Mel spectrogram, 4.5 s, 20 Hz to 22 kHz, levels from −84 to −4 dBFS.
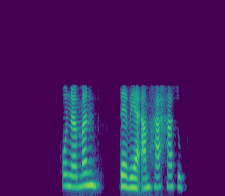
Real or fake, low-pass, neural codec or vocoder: fake; 3.6 kHz; codec, 16 kHz, 0.5 kbps, X-Codec, WavLM features, trained on Multilingual LibriSpeech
